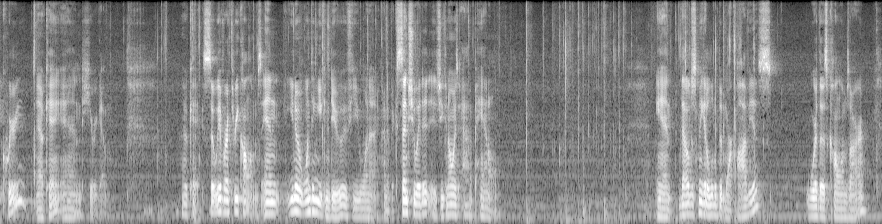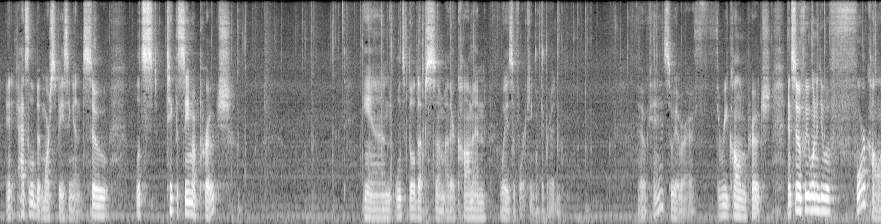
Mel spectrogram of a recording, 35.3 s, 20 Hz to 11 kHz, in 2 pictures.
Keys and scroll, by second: 3.1 super+Tab, 6.3 super+z, 7.3 alt+Left, 8.2 Right, 9.3 Left, 12.3 shift+>, 13.4 super+Right, 13.6 Tab, 14.4 super+s, 14.6 super+Tab, 19.3 super+Tab, 20.8 Down, 22.3 super+\, 23.8 super+z, 24.9 super+Left, 25.8 super+l, 26.1 super+c, 26.6 super+v, 27.8 Up, 28.3 Return, 28.7 Up, 30.5 super+Right, 30.7 Tab, 31.0 Down, 33.7 super+Right, 34.0 alt+Left.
